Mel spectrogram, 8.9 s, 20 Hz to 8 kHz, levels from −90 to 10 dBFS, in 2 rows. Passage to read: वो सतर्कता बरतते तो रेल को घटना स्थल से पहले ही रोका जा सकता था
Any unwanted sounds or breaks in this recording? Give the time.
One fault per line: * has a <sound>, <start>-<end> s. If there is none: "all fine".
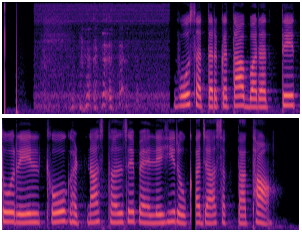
* has a laugh, 0.6-2.1 s
* has a dropout, 7.3-7.4 s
